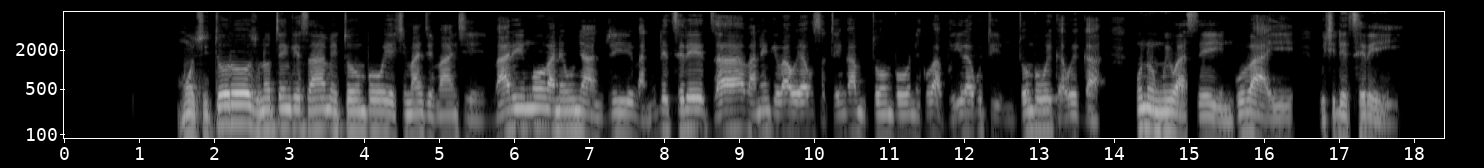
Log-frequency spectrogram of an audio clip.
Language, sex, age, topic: Ndau, male, 36-49, health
